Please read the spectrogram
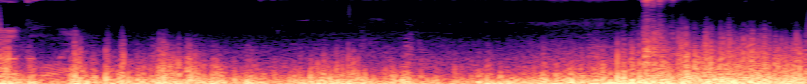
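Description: Diesel truck engine running with a rough, irregular pulsing that is not normal for a diesel: it sounds like it is struggling. Wind buffets the microphone over it.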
